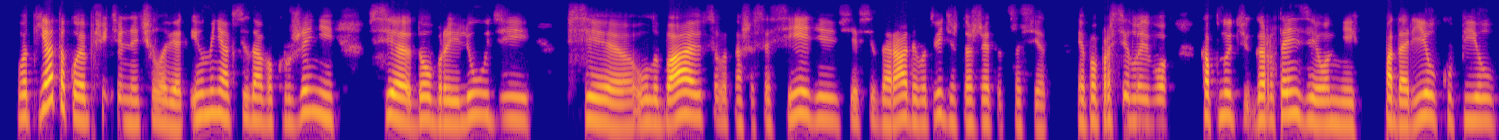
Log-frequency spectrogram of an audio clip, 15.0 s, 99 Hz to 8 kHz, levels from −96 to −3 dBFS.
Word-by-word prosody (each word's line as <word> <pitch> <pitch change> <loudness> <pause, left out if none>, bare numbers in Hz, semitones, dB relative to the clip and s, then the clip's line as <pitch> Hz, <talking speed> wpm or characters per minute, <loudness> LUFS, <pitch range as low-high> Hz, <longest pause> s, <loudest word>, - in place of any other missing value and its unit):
Вот 210 0 -2
я 290 +10 +9
такой 235 - +2
общительный 180 -1 -7
человек 160 -2 -3
и 200 - -3
у - - -1
меня 225 -3 +1
всегда 195 -2 -2
в - - -8
окружении 200 +4 -3 0.3
все 205 -4 +4
добрые 175 -1 0
люди, 195 -1 -5 0.3
все 175 -6 0
улыбаются. 180 +6 +5
Вот - - -11
наши 170 -1 -9
соседи, 195 +2 -3
все 90 - -11
всегда 170 -1 -4
рады. 185 0 +4
Вот 170 +2 -8
видишь, 185 -6 -7
даже 175 0 -4
этот 155 -3 -8
сосед. 155 -2 -11 0.3
Я 175 - -3
попросила 185 +1 -3
его 175 0 -4 0.3
копнуть 210 0 -1
гортензии, 195 -1 +1
он 170 0 0
мне 165 -1 -4
их - - -19 0.3
подарил, 185 +3 +2
купил. 185 -1 -6
185 Hz, 150 wpm, -23 LUFS, 175-205 Hz, 0.3 s, я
